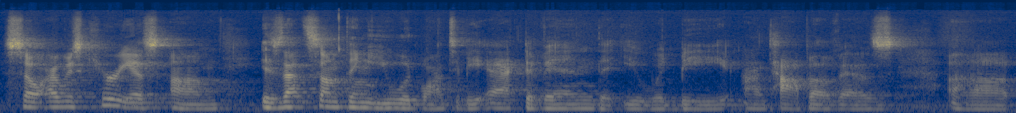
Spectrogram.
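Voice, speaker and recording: A man in his forties asking a new minister questions at a church meeting, halting and often restarting his sentences. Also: mid-range voice, steady tone, reverberant, long reverb tail, slight background noise. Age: 40s.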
